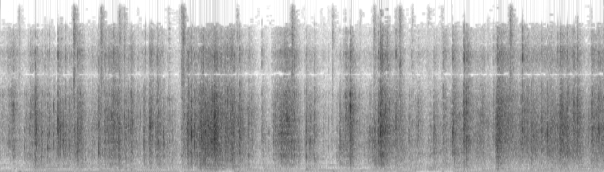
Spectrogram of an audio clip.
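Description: Paper packaging and a folded paper leaflet rustling and crinkling in irregular bursts as they are handled and unfolded, over background music with low held notes.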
